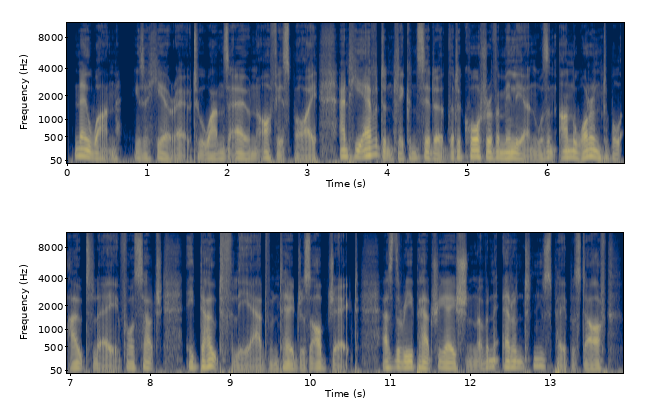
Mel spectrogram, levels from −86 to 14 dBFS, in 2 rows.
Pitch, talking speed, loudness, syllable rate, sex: 85 Hz, 165 wpm, -22 LUFS, 5.5 syllables/s, male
